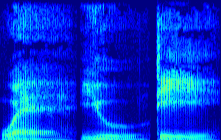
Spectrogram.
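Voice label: "weyuti", concatenated syllables; Affixing experiment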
